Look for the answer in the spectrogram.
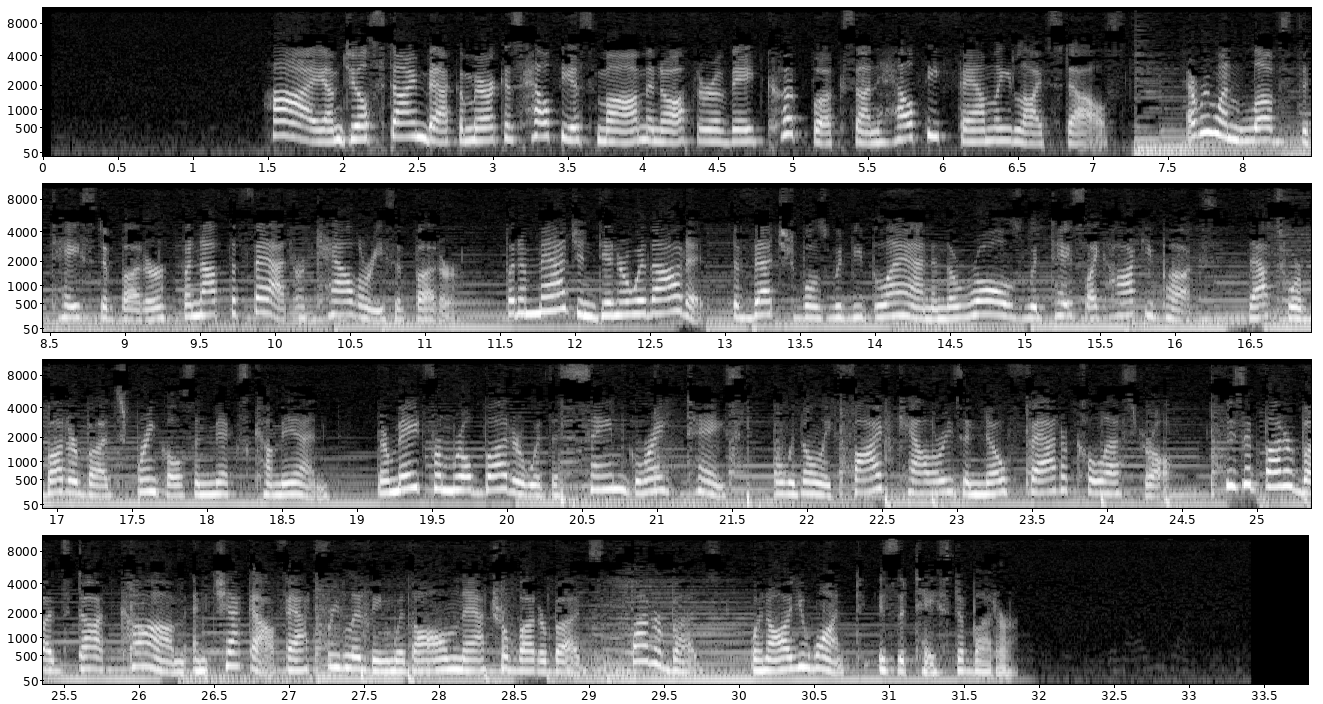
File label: radio spot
